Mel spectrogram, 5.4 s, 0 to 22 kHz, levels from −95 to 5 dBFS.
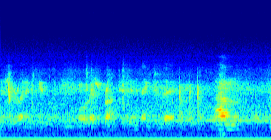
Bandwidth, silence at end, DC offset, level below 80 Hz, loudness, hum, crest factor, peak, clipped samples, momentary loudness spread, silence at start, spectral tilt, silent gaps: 7.8 kHz; 0 s; 0.2%; -76 dBFS; -34 LUFS; none; 22 dB; -14 dBFS; under 0.1%; 16 LU; 0 s; -4 dB/octave; none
